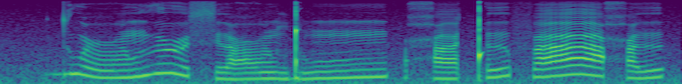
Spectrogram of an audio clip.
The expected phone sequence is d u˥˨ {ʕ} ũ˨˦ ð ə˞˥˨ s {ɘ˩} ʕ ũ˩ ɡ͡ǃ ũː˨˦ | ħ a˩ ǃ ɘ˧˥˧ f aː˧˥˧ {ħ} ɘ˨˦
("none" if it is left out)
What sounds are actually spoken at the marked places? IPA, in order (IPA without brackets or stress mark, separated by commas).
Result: ʕ, ɘ˩, ħ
